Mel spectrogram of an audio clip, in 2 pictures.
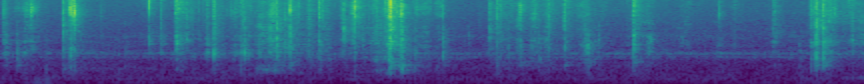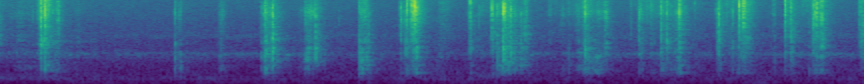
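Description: A solid Hershey's milk chocolate bar in its paper wrapper, held in the palm, is tapped and scratched with long acrylic nails, first on the back and then on the front. Quick, dry, bright clicks and crinkly papery scratches come in irregular bursts, with almost no low end and each tap dying away at once.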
